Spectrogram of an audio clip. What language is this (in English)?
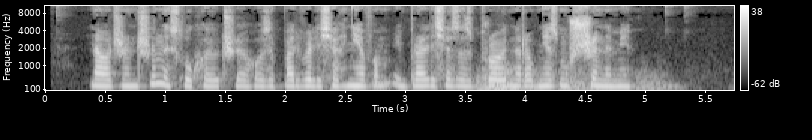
Belarusian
